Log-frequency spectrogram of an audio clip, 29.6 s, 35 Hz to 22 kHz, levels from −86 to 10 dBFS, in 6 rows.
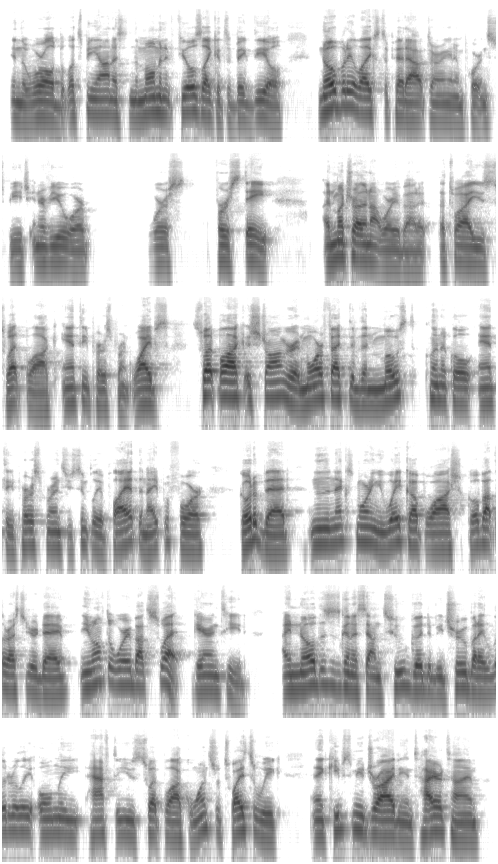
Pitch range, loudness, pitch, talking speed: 110-140 Hz, -25 LUFS, 125 Hz, 255 wpm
